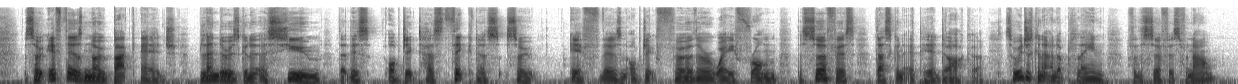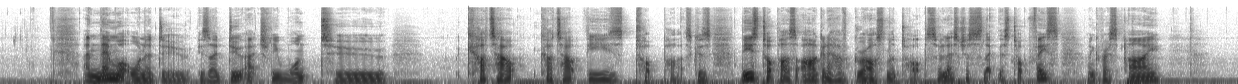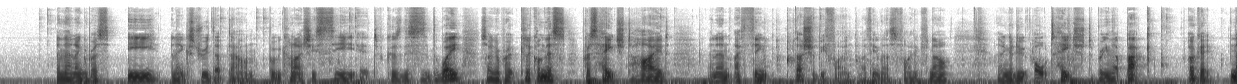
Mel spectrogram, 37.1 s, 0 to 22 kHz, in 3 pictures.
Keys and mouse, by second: 0.2 middle click, 1.7-2.7 middle drag, 5.2-5.6 middle drag, 5.9 middle click, 9.8-10.4 middle drag, 11.1 middle drag, 11.5 shift+middle click, 12.0-13.4 middle drag, 13.6-14.7 middle drag, 17.3 middle drag, 19.2 click, 19.8 shift+middle click, 20.0 middle click, 21.0 Tab, 21.4 shift+middle click, 21.8 3, 22.2 click, 22.7 middle click, 23.6 i, 25.5 e, 26.9 click, 27.1 z, 27.7 z, 28.1 Tab, 28.2 click, 30.6 h, 31.8 Tab, 32.1 middle click, 32.3 g, 32.5 z, 32.9 shift+click, 33.7 middle click, 33.9 Tab, 35.4 alt+h, 36.5 Tab, 36.5 g, 36.6 Tab, 37.0 middle click.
